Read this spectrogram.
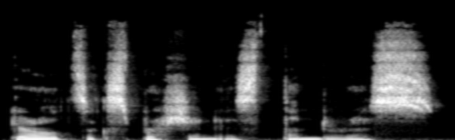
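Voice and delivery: usual speaking voice

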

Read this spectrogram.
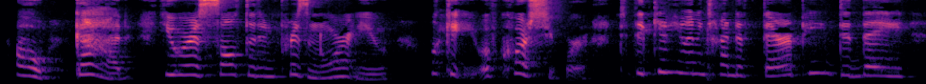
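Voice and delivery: high, urgent questioning; panicked. A narrator's reading. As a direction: fire off worried questions in a panic. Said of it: "his expression panicked".

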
